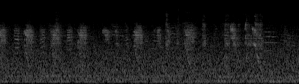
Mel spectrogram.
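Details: Feeding zebra finches in a colony given soft food give quick, evenly spaced nasal beeps, several per second, with a soft rustling background underneath.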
